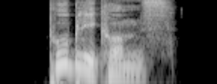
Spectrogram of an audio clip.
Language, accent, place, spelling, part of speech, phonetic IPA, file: German, Germany, Berlin, Publikums, noun, [ˈpuːblikʊms], De-Publikums.ogg
- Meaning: genitive singular of Publikum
